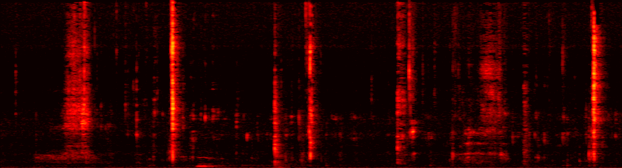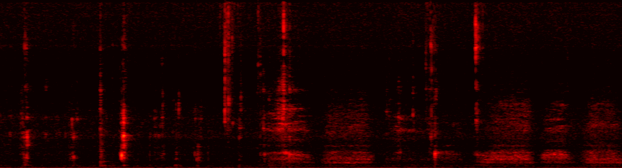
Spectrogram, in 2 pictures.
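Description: A person chewing chewy boneless chicken feet, with faint, soft, wet mouth sounds and a handful of scattered sharp clicks.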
